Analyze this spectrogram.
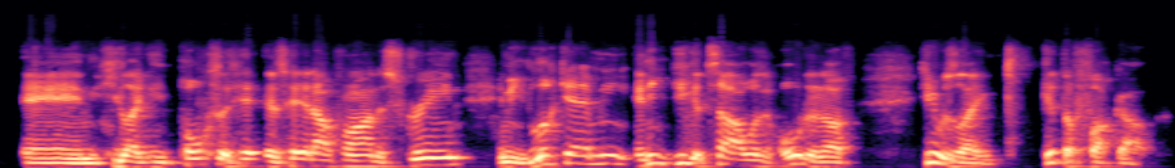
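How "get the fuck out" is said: mock straight, no-nonsense, blunt, curt delivery. Retelling being told to get out: imitating a blunt order. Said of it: "straight like that to my face".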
